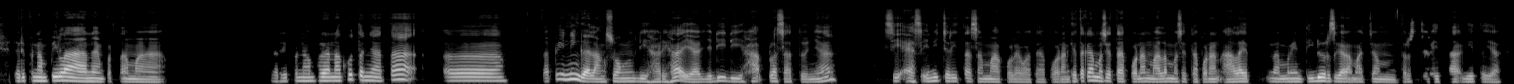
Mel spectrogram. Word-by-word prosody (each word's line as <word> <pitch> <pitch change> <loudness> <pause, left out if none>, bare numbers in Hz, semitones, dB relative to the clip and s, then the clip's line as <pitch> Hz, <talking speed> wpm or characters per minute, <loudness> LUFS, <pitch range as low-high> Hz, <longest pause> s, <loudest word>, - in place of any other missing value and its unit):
dari 160 +1 -1
penampilan 170 -2 +6
yang 135 - 0
pertama. 120 -2 -3 1.0
Dari 145 +1 -8
penampilan 165 +2 +1
aku 230 +5 -1
ternyata, 200 +4 +2 0.3
eee, 175 0 +3 0.4
tapi 230 +12 -3
ini 240 0 +5
enggak 145 - +8
langsung 140 +2 -2
di 135 - -1
hari 125 0 -4
H - - +3
ya, 120 0 +1
jadi 130 +7 -3
di 140 -3 -1
H+1-nya, 140 - -4 0.5
si 155 - -4
S 145 -3 -3
ini 165 +3 0
cerita 150 -2 -3
sama 130 -2 -1
aku - - -8
lewat 115 +2 -7
teleponan, 115 +1 -7
kita 145 - -2
kan 185 - +3
masih 160 -3 +2
teleponan 135 +1 -1
malam, 135 +1 0
masih 130 -1 -4
teleponan 125 0 -4
alay 130 +3 +1 0.2
nemenin 135 0 -1
tidur 145 +2 +4
segala 140 0 +2
macam, 120 -3 -5
terus - - -11
cerita, 125 0 -7
gitu 130 0 -5
ya, - - -6
140 Hz, 175 wpm, -23 LUFS, 125-165 Hz, 1.0 s, enggak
